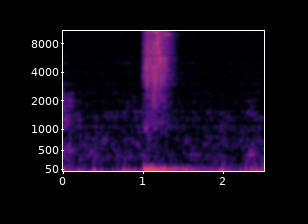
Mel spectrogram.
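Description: A deep whoosh sweeps through.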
